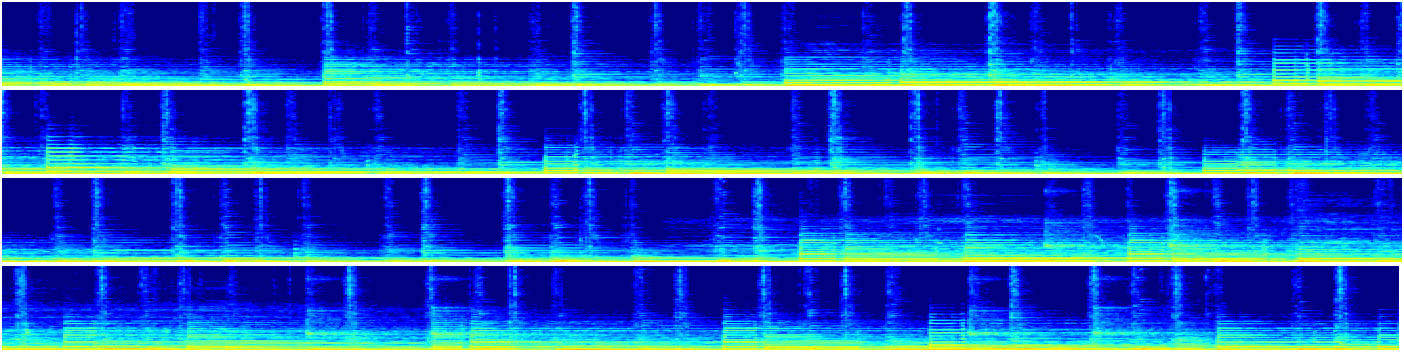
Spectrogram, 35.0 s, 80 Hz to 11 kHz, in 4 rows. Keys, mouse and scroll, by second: 2.2-4.4 drag, 4.7 middle click, 5.5 g, 7.6-8.6 middle drag, 8.6 g, 10.0-10.7 middle drag, 10.7-11.8 scroll down 3, 11.9 scroll down 4, 12.0-14.4 middle drag, 14.4 KP_1, 15.2-16.4 middle drag, 16.4 click, 17.3-18.1 shift+middle drag, 18.1 alt+d, 22.0-23.5 middle drag, 23.7-25.5 middle drag, 25.5-25.8 scroll up 1, 25.8 ctrl+z, 26.2-27.7 middle drag, 27.7 KP_1, 28.5-29.5 middle drag, 29.5 click, 30.2 alt+d, 32.2 alt+d, 34.0 g.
